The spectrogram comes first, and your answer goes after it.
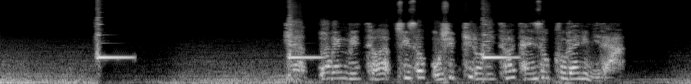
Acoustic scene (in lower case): car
